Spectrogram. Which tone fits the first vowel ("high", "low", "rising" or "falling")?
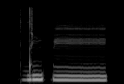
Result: high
